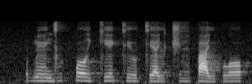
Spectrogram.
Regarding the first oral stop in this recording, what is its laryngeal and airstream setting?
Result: implosive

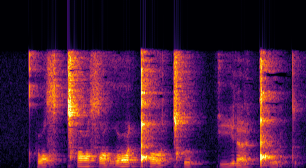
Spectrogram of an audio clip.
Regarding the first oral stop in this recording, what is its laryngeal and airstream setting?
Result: aspirated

